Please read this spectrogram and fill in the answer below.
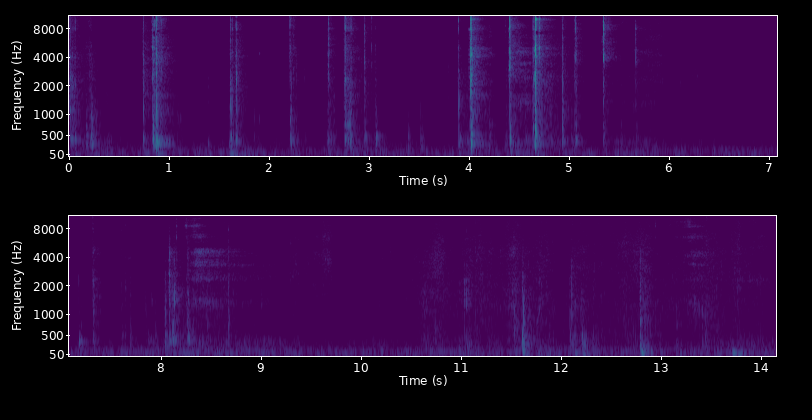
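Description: Sharp metal clicks and knocks from transmission parts being wiggled by hand to seat them on a locating pin, about a dozen in quick succession over the first five seconds, then fainter scraping with a few more clicks near the end.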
